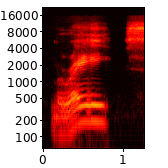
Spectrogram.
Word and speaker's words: Mireille Siné: way back from the first season episode four maray S did I prounounce right you got it I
